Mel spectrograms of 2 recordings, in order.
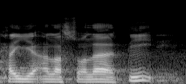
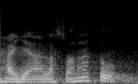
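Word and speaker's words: حي على الصلاة: di At-Taubah juga yang harusnya kan hayya ala sholati, hayya ala falah ketika qomat itu ya. Ini dibacanya hayya ala sholatu. Ya. Jadi ala itu kan huruf jar. Nah, jadi huruf menjarkan, harusnya hayya ala sholati, bukan hayya ala sholatu.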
